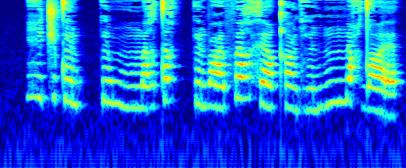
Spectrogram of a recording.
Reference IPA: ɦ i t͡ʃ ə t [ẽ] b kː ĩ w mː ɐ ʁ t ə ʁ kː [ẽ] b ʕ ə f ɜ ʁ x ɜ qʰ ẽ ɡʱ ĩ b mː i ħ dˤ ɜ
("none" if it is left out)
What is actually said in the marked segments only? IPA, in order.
ẽ, ẽ

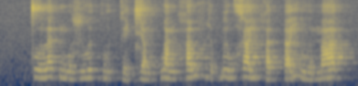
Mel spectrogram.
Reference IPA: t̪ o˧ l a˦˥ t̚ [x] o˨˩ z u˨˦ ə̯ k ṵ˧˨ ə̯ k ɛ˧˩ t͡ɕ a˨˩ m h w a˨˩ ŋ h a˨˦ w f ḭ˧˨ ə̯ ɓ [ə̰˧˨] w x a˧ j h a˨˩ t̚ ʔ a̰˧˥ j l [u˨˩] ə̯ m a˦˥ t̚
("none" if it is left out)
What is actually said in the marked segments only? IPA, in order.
ŋ, ə˧, u˨˩

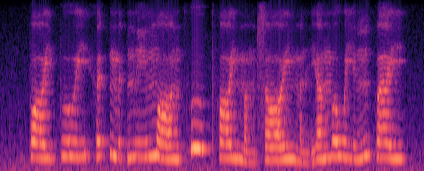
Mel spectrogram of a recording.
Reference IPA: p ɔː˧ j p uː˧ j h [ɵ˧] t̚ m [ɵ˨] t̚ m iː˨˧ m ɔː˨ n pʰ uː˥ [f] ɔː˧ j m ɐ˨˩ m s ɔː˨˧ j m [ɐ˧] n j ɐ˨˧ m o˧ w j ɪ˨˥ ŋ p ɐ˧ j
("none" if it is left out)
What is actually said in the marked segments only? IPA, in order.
ɵ˨˥, ɵ˨, pʰ, ɐ˨˩

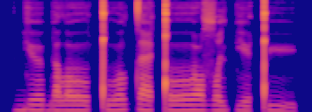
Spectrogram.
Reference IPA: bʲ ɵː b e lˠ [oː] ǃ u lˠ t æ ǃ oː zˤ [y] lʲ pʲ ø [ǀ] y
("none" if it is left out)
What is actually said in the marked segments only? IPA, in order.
oː, y, ǃ

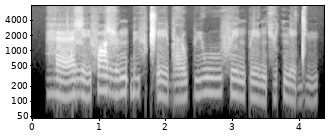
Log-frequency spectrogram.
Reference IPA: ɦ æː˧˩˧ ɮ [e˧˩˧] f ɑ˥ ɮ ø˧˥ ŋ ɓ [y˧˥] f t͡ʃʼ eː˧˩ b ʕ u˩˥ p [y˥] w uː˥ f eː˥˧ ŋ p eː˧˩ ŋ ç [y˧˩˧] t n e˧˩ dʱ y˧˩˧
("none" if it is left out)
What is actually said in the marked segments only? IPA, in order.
e˧˩˧, y˧˥, y˧˥, y˩˥

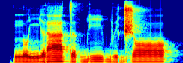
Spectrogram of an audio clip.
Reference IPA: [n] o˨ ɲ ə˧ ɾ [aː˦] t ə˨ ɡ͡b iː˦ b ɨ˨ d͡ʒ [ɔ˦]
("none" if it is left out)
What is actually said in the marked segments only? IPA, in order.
n, aː˦, ɔ˦

